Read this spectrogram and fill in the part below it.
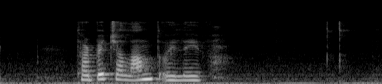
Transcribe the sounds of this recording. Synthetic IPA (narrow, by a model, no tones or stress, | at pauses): t̪ʰaɹbʏt͡ʃalant̪ɔ̰iliːva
